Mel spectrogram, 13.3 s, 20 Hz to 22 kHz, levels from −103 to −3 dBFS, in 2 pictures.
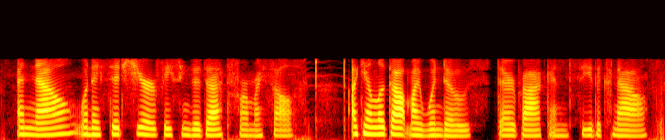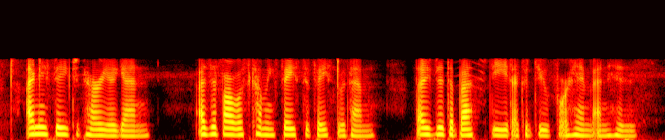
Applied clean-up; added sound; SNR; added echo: neural separator model SepFormer WHAM!.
